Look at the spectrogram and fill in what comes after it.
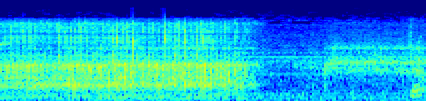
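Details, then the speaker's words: A man sleeping on a carpeted floor gives a single loud, rough, rattling snore lasting over a second, then quiet room noise. He keeps sleeping even when his nose is plugged. Snoring. "no makes a lot of noise when he"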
